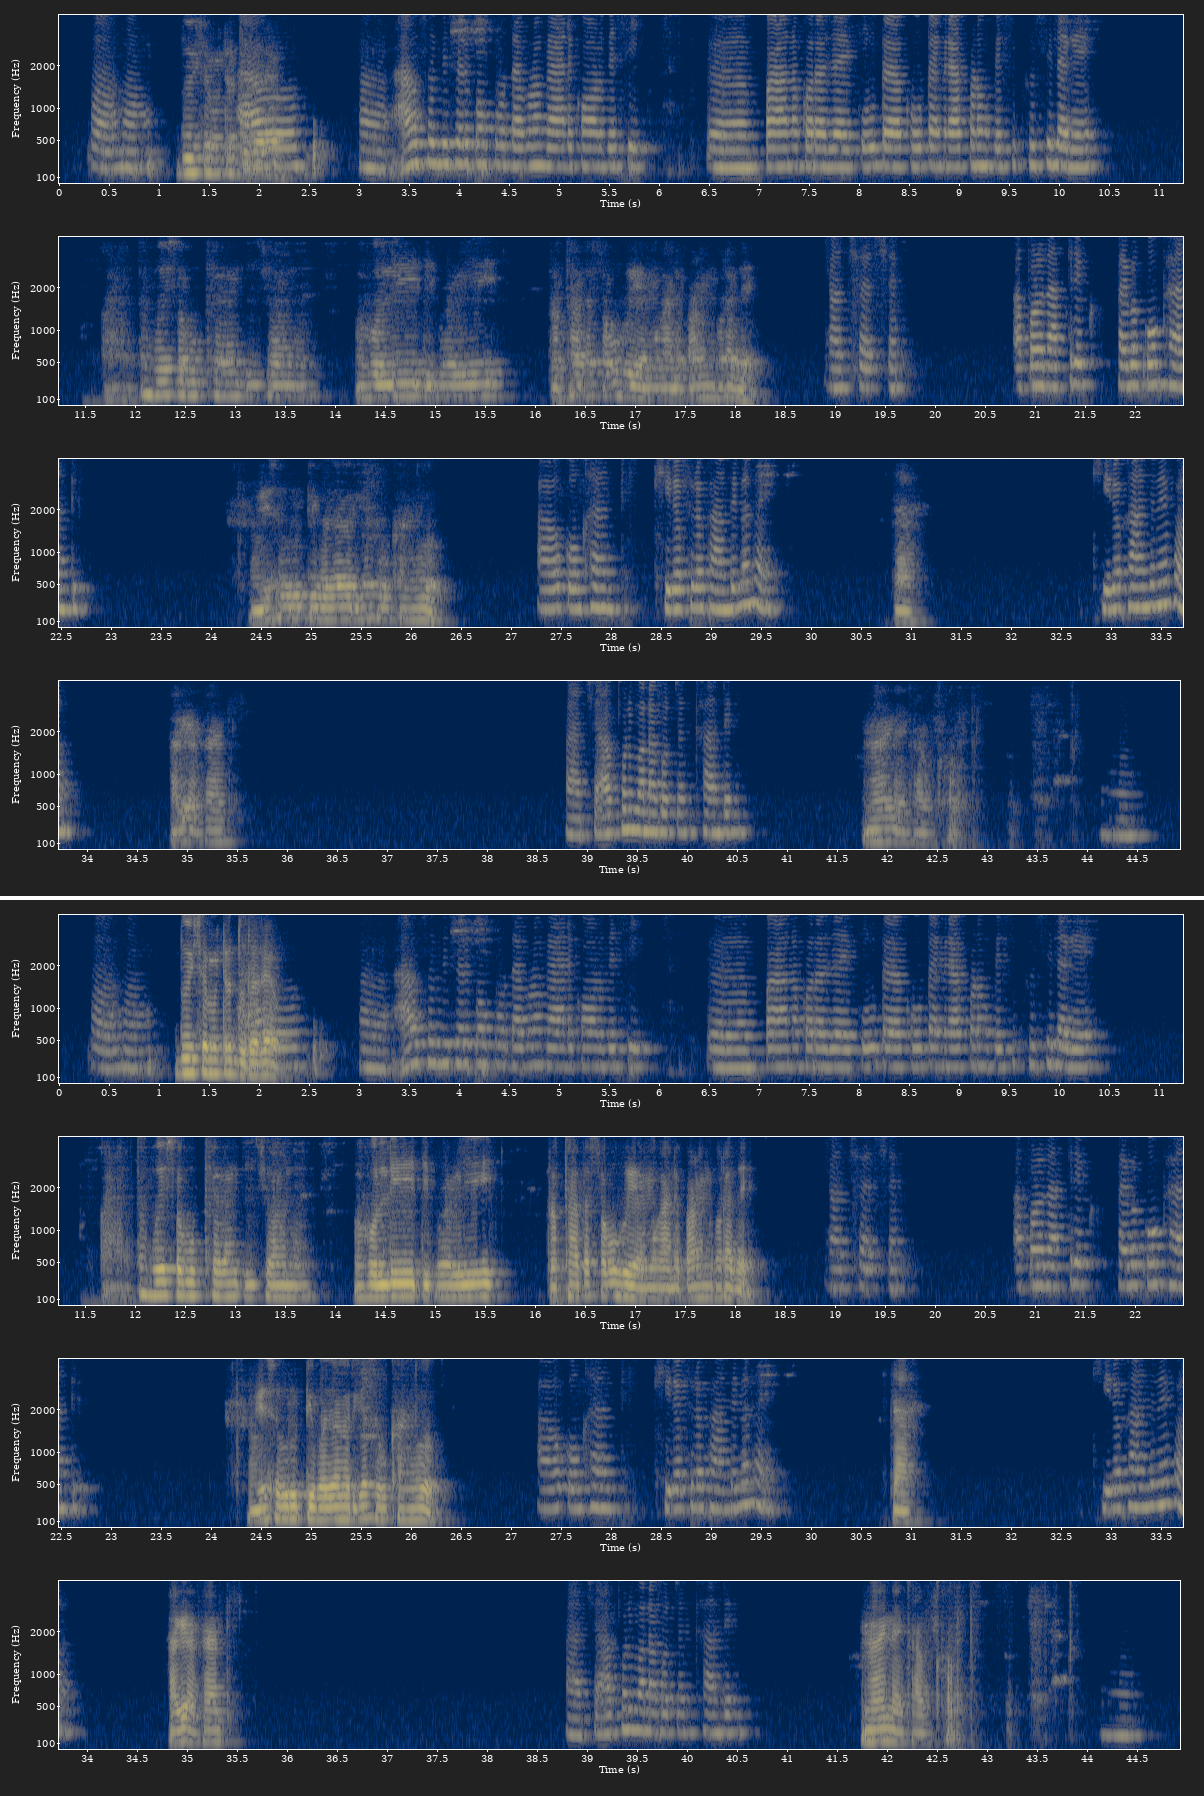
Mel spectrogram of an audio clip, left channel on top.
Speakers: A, on the left; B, on the right.
A: ହଁ ହଁ
B: ଦୁଇଶହ ମିଟର ଦୂରରେ
A: ଆଉ ହଁ ଆଉ ସବୁ ବିଷୟରେ କଣ କୁହନ୍ତ ଆପଣଙ୍କ ଗାଁ ରେ କଣ ବେଶୀ ଅ ପାଳନ କରାଯାଏ କୋଉଟା କୋଉ ଟାଇମ ରେ ଆପଣଙ୍କୁ ବେଶୀ ଖୁସି ଲାଗେ?
B: ପ୍ରାଏତ ହୁଏ ସବୁ ଖେଳନ୍ତି ଛୁଆମାନେ ହୋଲି ଦୀପାବଳି ରଥଯାତ୍ରା ସବୁ ହୁଏ ଆମ ଗାଁରେ ପାଳନ କରାଯାଏ।
A: ଆଚ୍ଛା ଆଚ୍ଛା। ଆପଣ ରାତିରେ କ ଖାଇବା କଣ ଖାଆନ୍ତି?
B: ମୁଁ ଏ ସବୁ ରୁଟି ଭଜା କରିକି ସବୁ ଖାଉ ଆଉ।
A: ଆଉ କଣ ଖାଆନ୍ତି କ୍ଷୀର ଫିର ଖାଆନ୍ତି ନା ନାଇଁ?
B: କା
A: କ୍ଷୀର ଖାଆନ୍ତିନି ଆପଣ?
B: ଆଜ୍ଞା ଖାଆନ୍ତି।
A: ଆଚ୍ଛା ଆଉ ପୁଣି ମନା କରୁଛନ୍ତି ଖାଆନ୍ତିନି।
B: ନାଇଁ ନାଇଁ ଖାଉ ଖାଉ
A: ହୁଁ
